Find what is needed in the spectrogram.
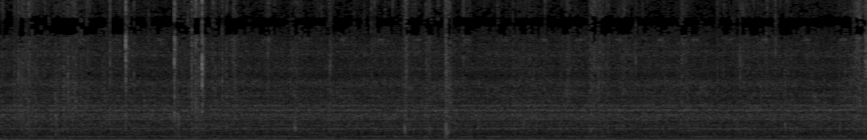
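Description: A steady low machine hum, with a few faint ticks and rustles as a small plastic nursery pot and potting soil are handled.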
